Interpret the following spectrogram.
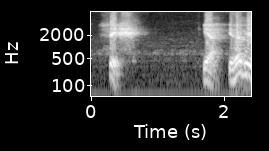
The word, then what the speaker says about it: ghoti: word can be pronounced fish yeah you heard me right fish you have the gh which is the f sound in words like enough cough you have the o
